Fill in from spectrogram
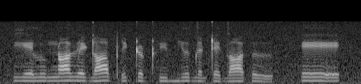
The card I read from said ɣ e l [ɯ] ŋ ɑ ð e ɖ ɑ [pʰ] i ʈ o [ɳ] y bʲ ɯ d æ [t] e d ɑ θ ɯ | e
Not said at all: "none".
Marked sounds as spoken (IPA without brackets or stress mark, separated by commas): u, pʼ, ʈʰ, ʈ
